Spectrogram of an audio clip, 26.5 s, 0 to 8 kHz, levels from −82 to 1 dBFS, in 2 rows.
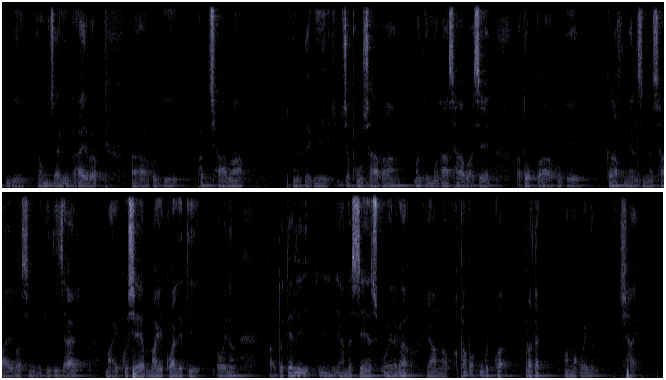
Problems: low volume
